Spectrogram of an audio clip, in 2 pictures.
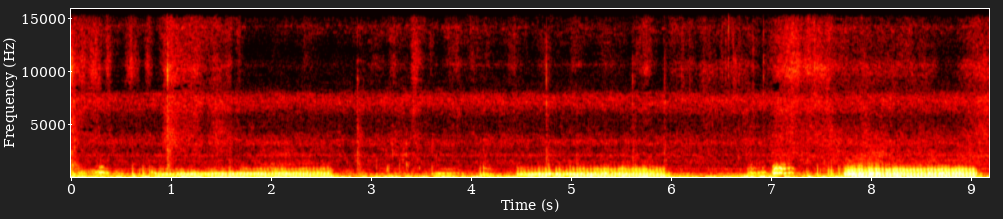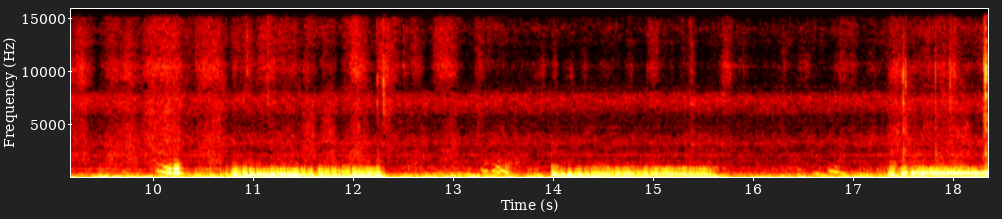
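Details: Massaged domestic cat purring in a relaxed state, a low rumbling purr coming in repeated waves of two to three seconds separated by brief breaths, with a deep background hum throughout.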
